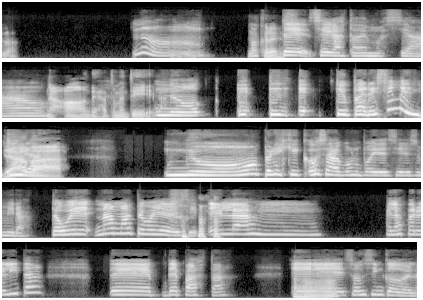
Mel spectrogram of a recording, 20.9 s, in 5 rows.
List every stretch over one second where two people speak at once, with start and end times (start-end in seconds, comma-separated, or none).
none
